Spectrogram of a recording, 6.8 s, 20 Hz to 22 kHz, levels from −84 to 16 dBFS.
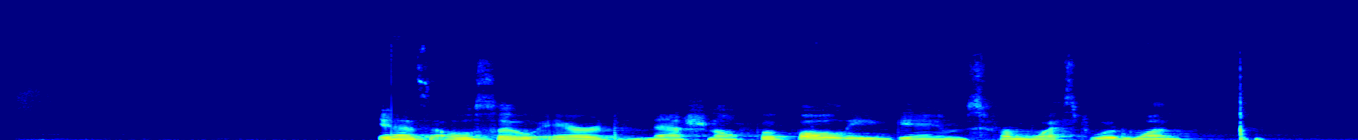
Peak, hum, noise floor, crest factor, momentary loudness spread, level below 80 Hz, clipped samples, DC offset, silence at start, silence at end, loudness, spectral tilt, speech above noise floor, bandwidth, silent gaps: -10 dBFS; none; -82 dBFS; 20 dB; 10 LU; -66 dBFS; under 0.1%; under 0.1%; 1.9 s; 0.5 s; -29 LUFS; -8.5 dB/octave; 54 dB; 10 kHz; none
